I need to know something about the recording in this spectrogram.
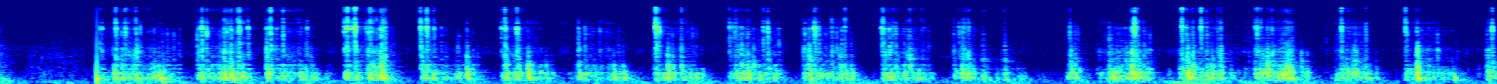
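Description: A precision screwdriver turns a small screw in a hard drive.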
